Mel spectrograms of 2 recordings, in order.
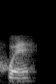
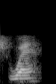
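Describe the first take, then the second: First: "hwe" with a breath of h before the w; HW sound. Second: "shwe" with a hushing sh before the w; SHW sound. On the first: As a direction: say "hwe" with an h-w onset. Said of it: "letter combination H W". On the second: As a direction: say "shwe" with a clear sh-w onset. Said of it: "it can be pronounced like". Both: Shown as a demonstration.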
